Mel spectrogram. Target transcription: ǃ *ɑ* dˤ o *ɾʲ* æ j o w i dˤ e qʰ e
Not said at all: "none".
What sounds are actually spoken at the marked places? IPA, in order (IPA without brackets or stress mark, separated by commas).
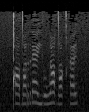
ɒ, r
